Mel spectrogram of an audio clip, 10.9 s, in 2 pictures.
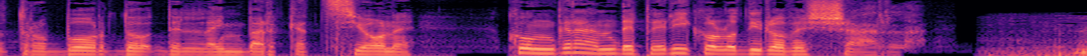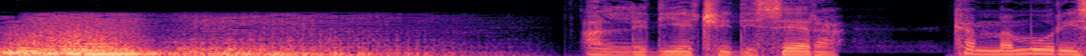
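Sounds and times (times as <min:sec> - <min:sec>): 
speech: 0:00.0 - 0:04.7, 0:08.4 - 0:10.8
big cat roaring ferociously: 0:05.0 - 0:08.1.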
